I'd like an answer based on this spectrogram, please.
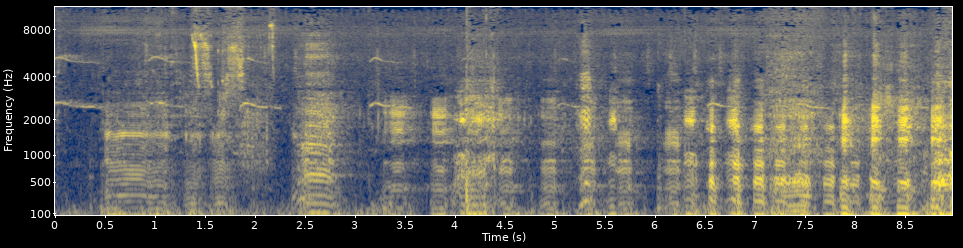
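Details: Hippos in a tranquil waterhole in Kruger Park honk as they communicate. Deep, resonant honking grunts come in overlapping bursts and build to a loud, rolling chorus, with the low rumble dominating.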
